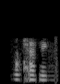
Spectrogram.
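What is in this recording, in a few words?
Police Patrol (Dispatch)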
